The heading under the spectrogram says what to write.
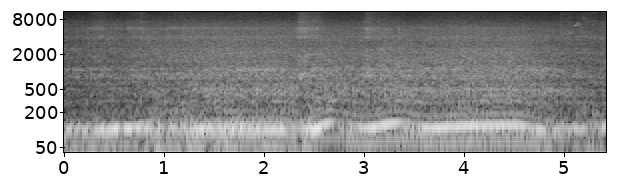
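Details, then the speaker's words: Holden HK V8 just refitted with new valley, carby, throttle linkage and coil, first start: idle surging and hunting with uneven, lumpy beat, runs a bit rough, exhaust sounds different; cause not confirmed, idle set high pending readjustment. "well i got it running you run a bit rough"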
